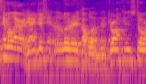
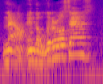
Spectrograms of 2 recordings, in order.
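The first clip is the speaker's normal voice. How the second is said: normal talking voice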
